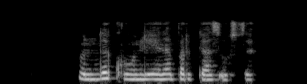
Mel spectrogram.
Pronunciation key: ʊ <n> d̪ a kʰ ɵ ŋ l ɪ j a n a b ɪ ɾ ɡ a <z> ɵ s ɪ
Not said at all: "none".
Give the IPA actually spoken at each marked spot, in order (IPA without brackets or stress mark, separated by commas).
n, z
